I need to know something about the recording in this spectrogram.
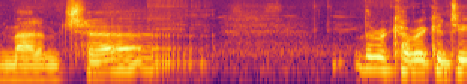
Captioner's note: speaking French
